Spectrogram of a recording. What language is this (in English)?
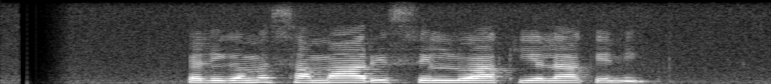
Sinhala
